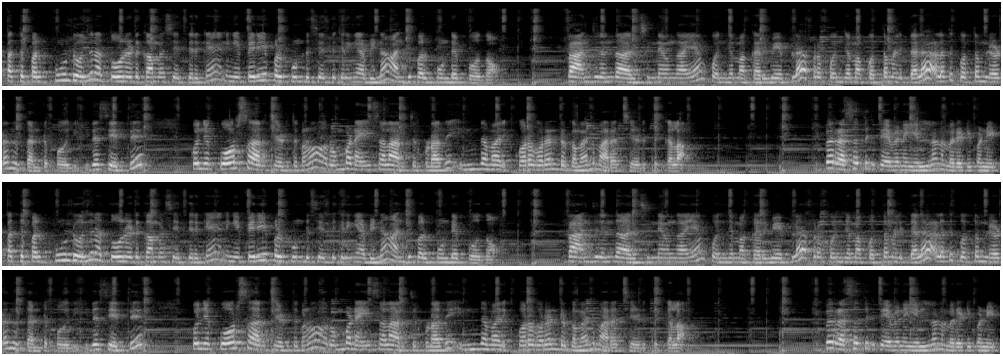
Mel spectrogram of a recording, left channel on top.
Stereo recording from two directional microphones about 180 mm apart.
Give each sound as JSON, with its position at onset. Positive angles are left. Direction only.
{"t": 0.0, "sound": "a woman's voice", "side_deg": 15}
{"t": 18.2, "sound": "a woman's voice", "side_deg": 20}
